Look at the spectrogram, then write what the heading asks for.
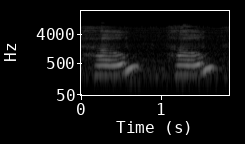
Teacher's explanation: Aqui também a gente vai ter o som longo, home, home, e a gente não ouve o E do final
